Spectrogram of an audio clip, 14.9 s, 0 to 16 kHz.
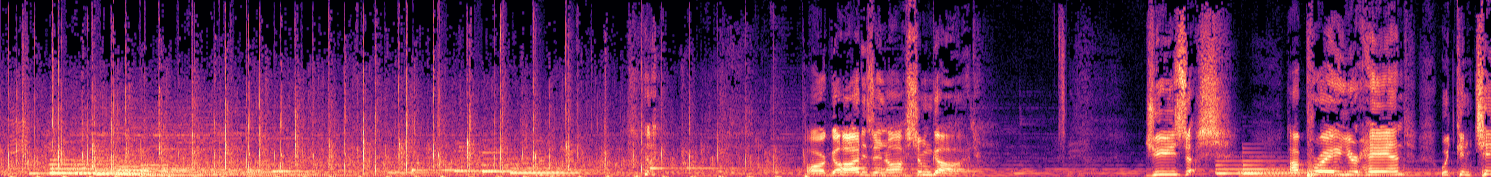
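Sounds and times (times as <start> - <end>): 
audience clapping hands in praise: 0.0 - 9.2
speech: 8.3 - 9.8, 11.5 - 14.9.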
